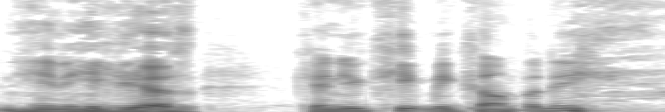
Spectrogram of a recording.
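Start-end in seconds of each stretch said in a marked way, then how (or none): 1.1-2.2 put-on child whisper, quieter. Retelling how the boy answered his mom: imitating a child whispering. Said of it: "The whisperinest motherfucker".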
